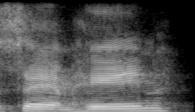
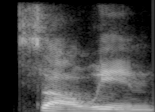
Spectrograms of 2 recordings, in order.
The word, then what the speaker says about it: Samhain: from the misfits to sam hayne which is you know salween but you know he pronounces champagne like a goofball so we'll just go with that samhain was uh his follow-up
